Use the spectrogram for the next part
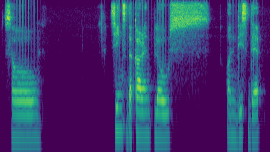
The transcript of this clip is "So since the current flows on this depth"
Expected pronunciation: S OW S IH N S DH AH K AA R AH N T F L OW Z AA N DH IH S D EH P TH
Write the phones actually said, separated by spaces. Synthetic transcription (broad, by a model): S OW S IH N S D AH K AA R AH N T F L OW S AA N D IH S D EH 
